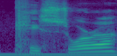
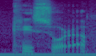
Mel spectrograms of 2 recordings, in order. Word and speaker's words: caesura: Going down the line, we have the, I'm not 100% sure how to pronounce this first one, the caesura, I believe?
